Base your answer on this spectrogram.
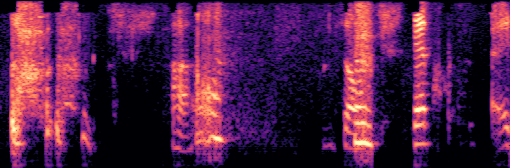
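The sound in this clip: Throat clearing prompted by a tickle in the throat: a few short, rough coughing clears come in separate bursts with pauses between them, the later ones sharper and louder.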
